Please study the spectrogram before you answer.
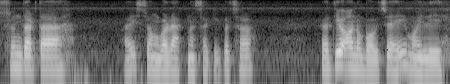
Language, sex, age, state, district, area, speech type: Nepali, female, 45-60, West Bengal, Kalimpong, rural, spontaneous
